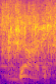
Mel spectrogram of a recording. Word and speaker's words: Dottie: Dottie. Dottie as in daughter. Yes, Dottie. But anyway, we'll pronounce it as if it's D-O-T-T-I-E. Mm, close enough. Close enough? It rhymes with naughty.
